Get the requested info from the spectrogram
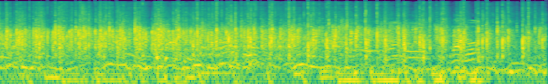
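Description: A crowd applauding steadily throughout, with background music with a bass beat under it and some voices calling out.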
